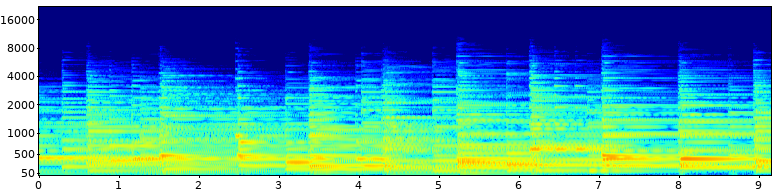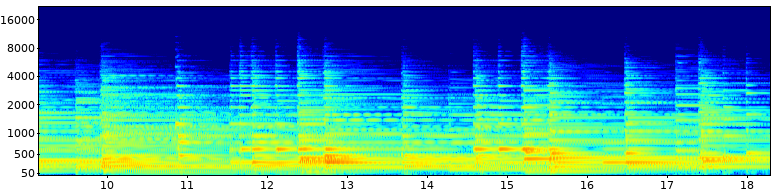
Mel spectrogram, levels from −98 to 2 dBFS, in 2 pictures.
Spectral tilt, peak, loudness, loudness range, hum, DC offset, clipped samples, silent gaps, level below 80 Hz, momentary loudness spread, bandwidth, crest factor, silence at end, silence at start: -8 dB/octave; -12 dBFS; -29 LUFS; 3 LU; none; under 0.1%; under 0.1%; none; -54 dBFS; 7 LU; 7 kHz; 18 dB; 0 s; 0 s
